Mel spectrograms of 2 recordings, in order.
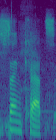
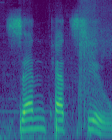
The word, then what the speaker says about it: Senketsu: It's actually Senketsu and the U is silent. And I said I watched the whole thing in sub. They are saying Senketsu. Very clearly saying Senketsu with 3 syllables.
